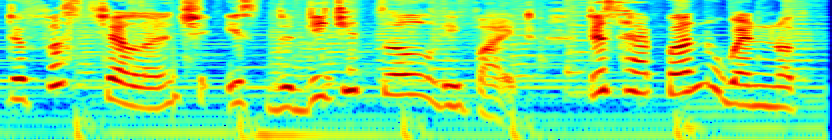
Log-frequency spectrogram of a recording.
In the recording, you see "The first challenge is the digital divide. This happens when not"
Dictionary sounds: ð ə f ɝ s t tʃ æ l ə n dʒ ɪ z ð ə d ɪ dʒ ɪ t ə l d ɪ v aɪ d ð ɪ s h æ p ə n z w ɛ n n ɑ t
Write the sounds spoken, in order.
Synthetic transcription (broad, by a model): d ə f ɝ s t tʃ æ l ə n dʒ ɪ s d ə d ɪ dʒ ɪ t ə l d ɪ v aɪ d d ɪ s h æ p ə n w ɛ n n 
